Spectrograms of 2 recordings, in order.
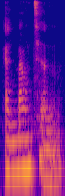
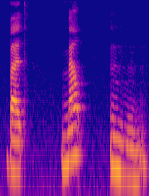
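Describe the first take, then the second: First: The T is a clear T. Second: The T is a glottal stop. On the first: "a normal T sound in place of the glottal stop" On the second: "we would use the glottal stop there"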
